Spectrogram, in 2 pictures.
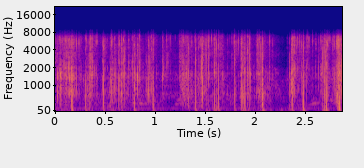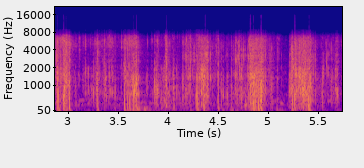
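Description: Shiny trading-card pack wrapper crinkling and crackling as hands tear it open, with a dense run of sharp irregular crackles.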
